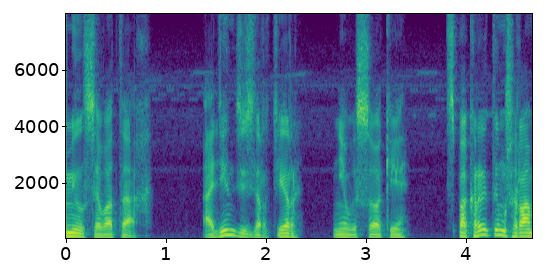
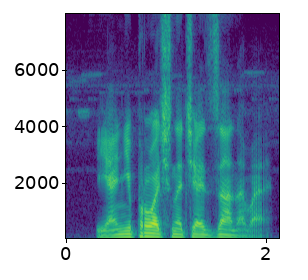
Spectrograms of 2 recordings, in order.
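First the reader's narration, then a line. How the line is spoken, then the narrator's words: Grumbling. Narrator (Russian): проворчал он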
